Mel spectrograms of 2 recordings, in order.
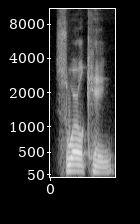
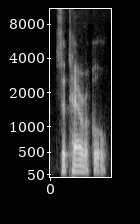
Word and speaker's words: Saaral: lot of satire myself Swirl King that's what what they call me it's supposed to be saaral this guy is a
